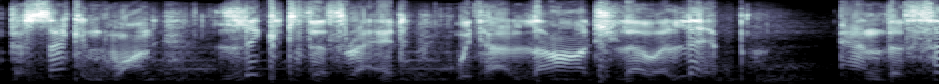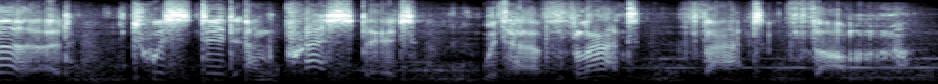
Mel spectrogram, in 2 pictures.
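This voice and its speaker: A man narrating a scripted children's fairy tale in an expressive, deliberate way. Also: low-pitched, creaky, rough recording. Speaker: storyteller.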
